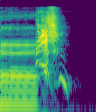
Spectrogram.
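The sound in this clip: A single loud sneeze bursts out after a drawn-out voiced intake, then quickly fades to quiet.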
